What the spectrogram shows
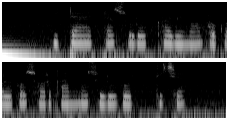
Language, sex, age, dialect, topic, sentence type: Bengali, female, 18-24, Western, banking, statement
